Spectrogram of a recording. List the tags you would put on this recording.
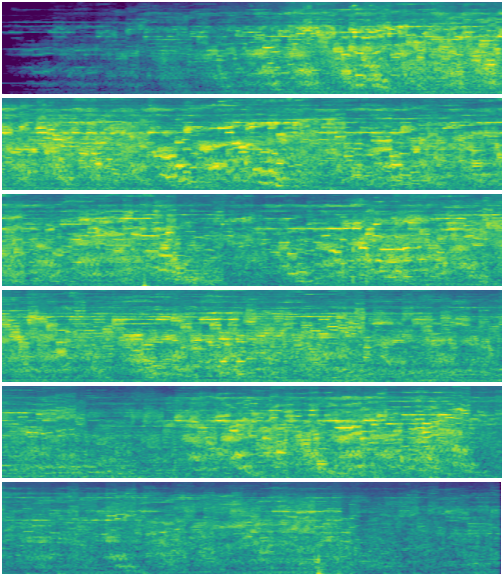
Sound effects > Electronic / Design
ambient haunting cinematic noise-ambient abstract tension noise

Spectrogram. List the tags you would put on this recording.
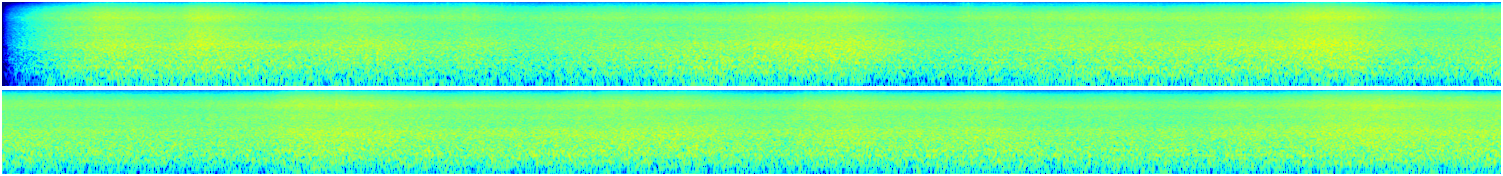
Soundscapes > Nature
atmospheric long-shot rough sea

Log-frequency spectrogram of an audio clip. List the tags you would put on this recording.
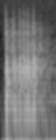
Sound effects > Objects / House appliances
floorboards rub footstep floor squeaking heavy room wooden bare-foot walking old squeal groan old-building scrape hardwood screech squeaky creaking floorboard footsteps grate walk flooring weight going wood grind squeak creaky

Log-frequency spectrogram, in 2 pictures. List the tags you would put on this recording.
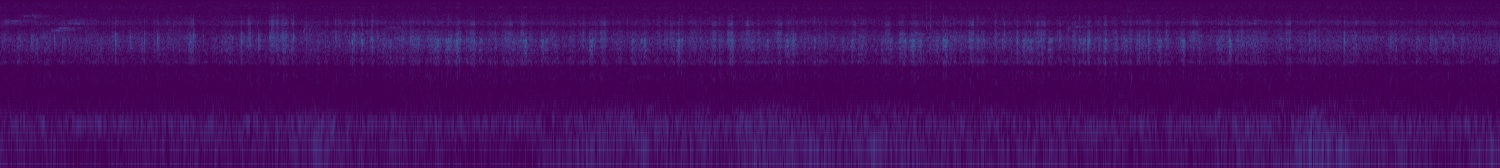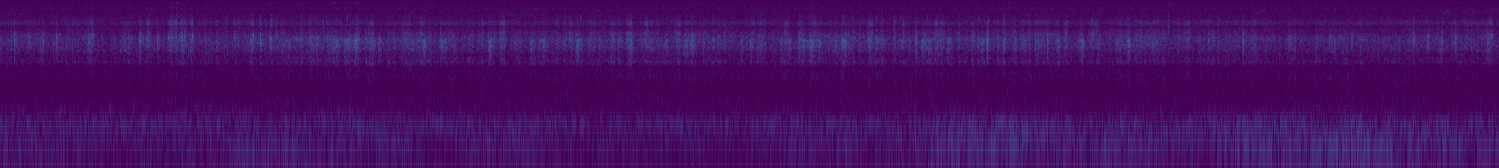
Soundscapes > Nature
data-to-sound Dendrophone modified-soundscape

